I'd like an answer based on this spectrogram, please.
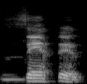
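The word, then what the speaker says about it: Xanthin: my official name is xanthan x-a-n-t-h-i-n but they're right it will cost me zen for sure and instead of because the x is pronounced as a z so we just say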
